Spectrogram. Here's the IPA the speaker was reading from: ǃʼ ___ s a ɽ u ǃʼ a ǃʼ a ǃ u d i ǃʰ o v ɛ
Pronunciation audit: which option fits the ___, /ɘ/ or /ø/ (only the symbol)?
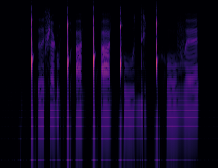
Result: ɘ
